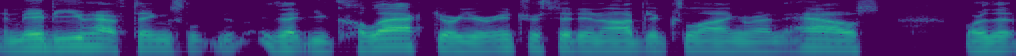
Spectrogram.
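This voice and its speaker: A man's voice with fairly even intonation, dry and echo-free against a quiet background. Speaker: presenter. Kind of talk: lecture. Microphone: video call.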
